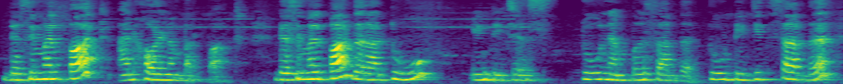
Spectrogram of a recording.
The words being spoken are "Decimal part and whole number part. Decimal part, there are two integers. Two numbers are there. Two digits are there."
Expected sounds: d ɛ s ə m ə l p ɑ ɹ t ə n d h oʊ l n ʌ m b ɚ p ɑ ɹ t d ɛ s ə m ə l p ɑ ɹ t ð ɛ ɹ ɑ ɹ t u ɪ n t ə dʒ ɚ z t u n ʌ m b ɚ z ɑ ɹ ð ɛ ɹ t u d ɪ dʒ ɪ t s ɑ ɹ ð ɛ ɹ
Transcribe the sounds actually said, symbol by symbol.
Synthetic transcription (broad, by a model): d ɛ s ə m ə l p ɑ ɹ t ə n d h oʊ l n ʌ m b ɚ p ɑ ɹ t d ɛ s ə m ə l p ɑ ɹ t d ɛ ɹ ɑ ɹ t u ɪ n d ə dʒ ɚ s t u n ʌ m b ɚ s ɑ ɹ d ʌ t u d ɪ dʒ ɪ t s ɑ ɹ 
